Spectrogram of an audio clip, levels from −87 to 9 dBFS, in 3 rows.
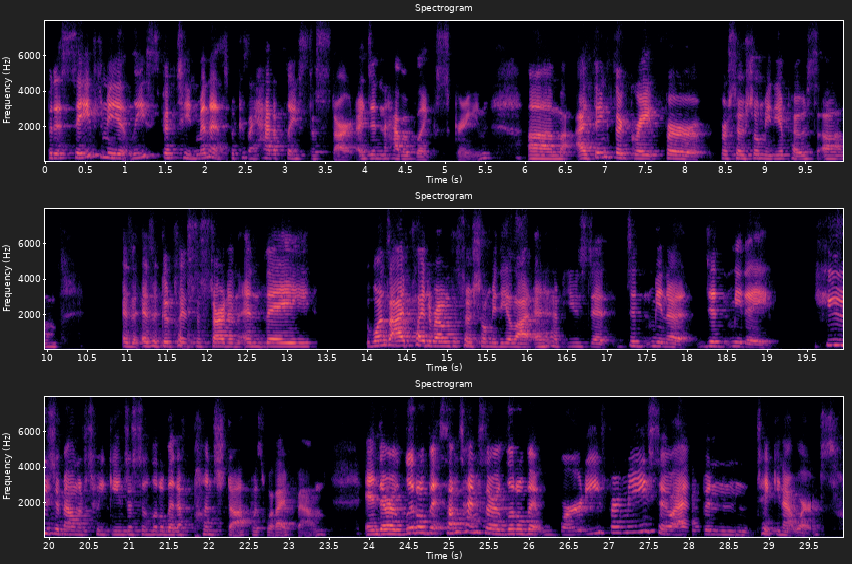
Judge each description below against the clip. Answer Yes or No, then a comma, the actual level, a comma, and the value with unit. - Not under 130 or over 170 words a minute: No, average, 195 wpm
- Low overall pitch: No, high, 215 Hz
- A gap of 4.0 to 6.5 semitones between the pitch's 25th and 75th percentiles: No, average, 3.4 semitones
